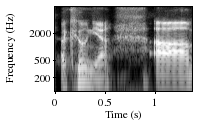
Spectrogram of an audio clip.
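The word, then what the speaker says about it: Acuña: They do have Ronald Acuna, for those of you who watched the last video and didn't like how I pronounced it, Acuna.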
